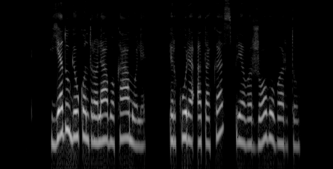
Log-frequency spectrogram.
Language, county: Lithuanian, Telšiai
